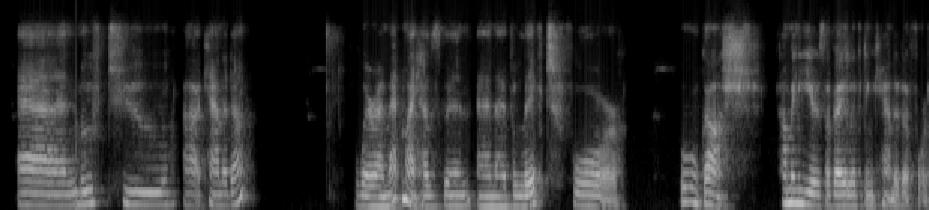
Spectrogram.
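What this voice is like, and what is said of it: Non-Jamaican accent. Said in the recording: “I detect an accent... That doesn't sound like a Jamaican accent.”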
